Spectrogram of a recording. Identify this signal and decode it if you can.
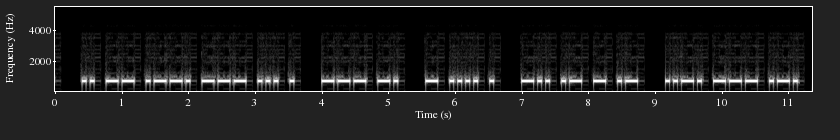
Morse code, heard as a keyed tone, about 20 wpm, 750 Hz. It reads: IMPOSE ON THE DATA FOR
